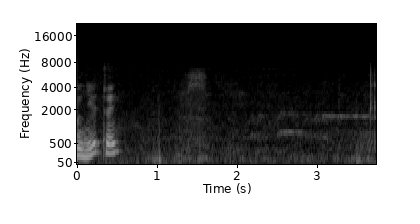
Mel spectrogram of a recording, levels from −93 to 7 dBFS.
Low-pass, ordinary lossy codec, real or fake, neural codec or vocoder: none; none; fake; codec, 16 kHz, 4 kbps, FreqCodec, larger model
